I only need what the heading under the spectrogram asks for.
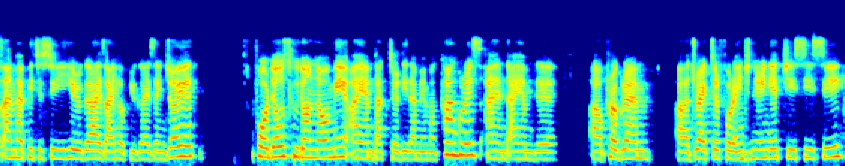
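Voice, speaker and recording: A woman's voice: mid-range voice, fairly bright tone. A woman engineering program director giving welcome remarks on a video call, with some hesitations.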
